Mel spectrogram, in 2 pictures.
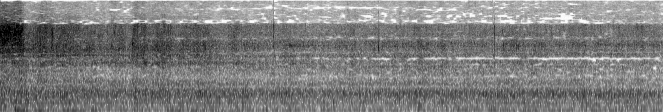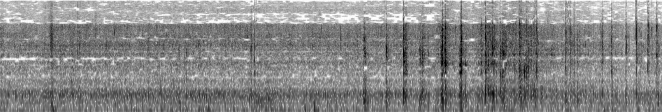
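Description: Chicken and potato pieces frying in a metal kadai over a wood fire, a steady sizzling hiss that eases a little after the first seconds. From about ten seconds in, a run of sharp clicks and crackles.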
